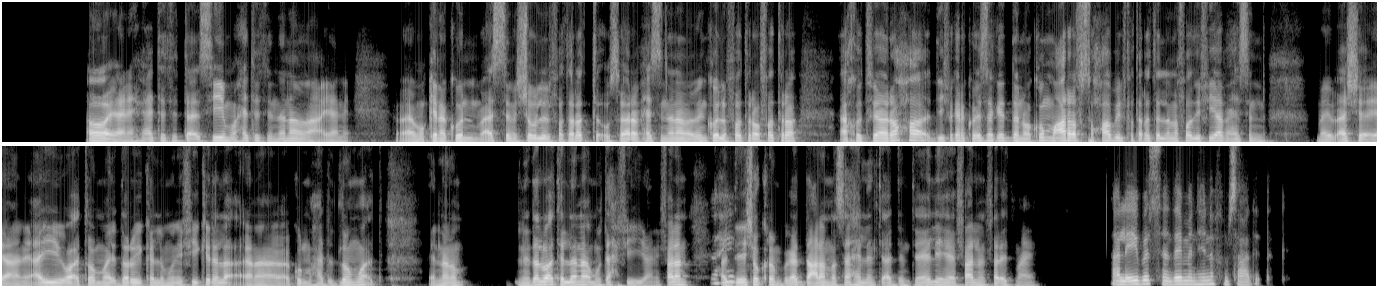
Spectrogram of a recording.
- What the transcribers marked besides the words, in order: tapping
- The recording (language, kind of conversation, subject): Arabic, advice, إزاي أتعامل مع الانقطاعات والتشتيت وأنا مركز في الشغل؟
